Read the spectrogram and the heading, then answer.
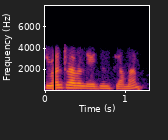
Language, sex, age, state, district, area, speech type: Tamil, female, 18-30, Tamil Nadu, Mayiladuthurai, urban, conversation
